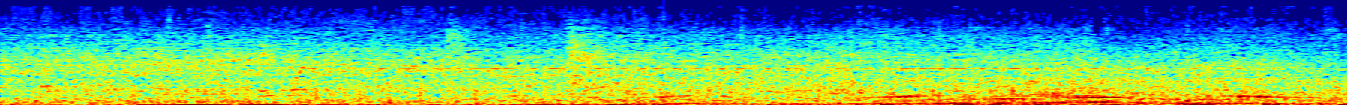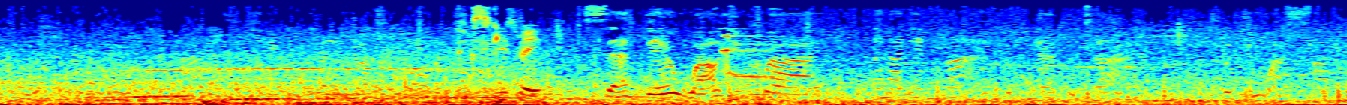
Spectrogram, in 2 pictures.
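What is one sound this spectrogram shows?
City traffic hums steadily.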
